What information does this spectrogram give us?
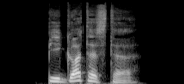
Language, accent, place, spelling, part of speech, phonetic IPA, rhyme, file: German, Germany, Berlin, bigotteste, adjective, [biˈɡɔtəstə], -ɔtəstə, De-bigotteste.ogg
- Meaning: inflection of bigott: 1. strong/mixed nominative/accusative feminine singular superlative degree 2. strong nominative/accusative plural superlative degree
